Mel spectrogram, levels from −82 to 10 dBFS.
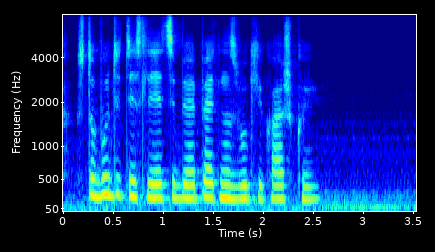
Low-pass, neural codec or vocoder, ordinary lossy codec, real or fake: none; codec, 16 kHz, 0.3 kbps, FocalCodec; none; fake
